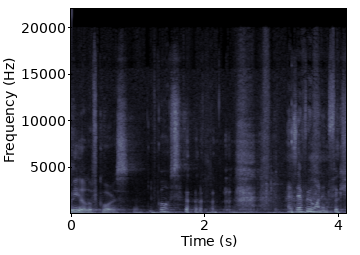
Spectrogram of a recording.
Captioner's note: Hisham laughs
